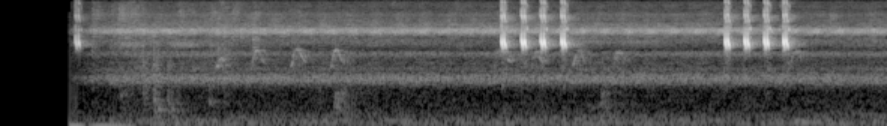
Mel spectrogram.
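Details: Cricket chirping: two bursts of four quick, high, sharp pulses about a second apart, over a steady high-pitched hum of other insects and a lower continuous drone.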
